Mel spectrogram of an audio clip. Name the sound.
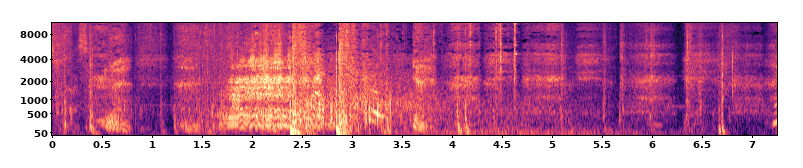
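horse neighing in a video game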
